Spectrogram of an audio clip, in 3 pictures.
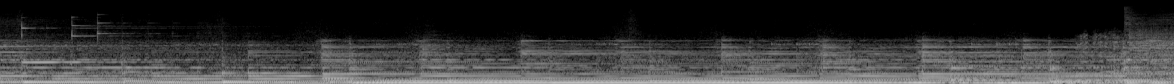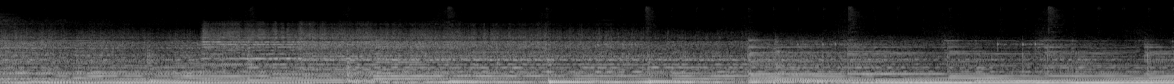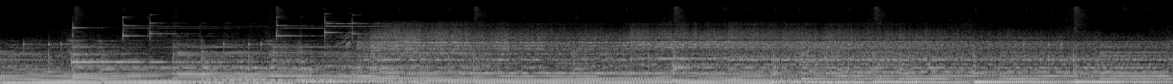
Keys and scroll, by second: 8.6 Down, 16.8 u, 19.5 Page_Down.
